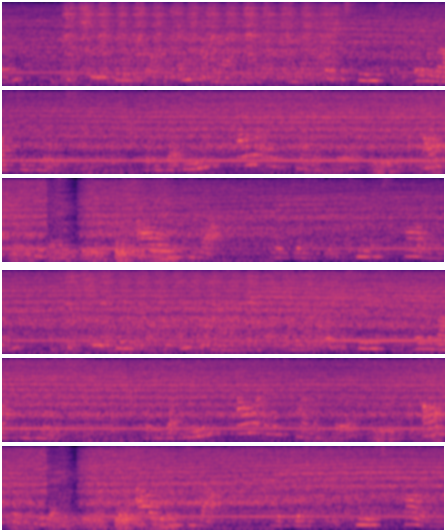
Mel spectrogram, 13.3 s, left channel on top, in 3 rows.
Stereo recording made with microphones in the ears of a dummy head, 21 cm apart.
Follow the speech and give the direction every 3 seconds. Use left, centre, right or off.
left, centre, right, right, right.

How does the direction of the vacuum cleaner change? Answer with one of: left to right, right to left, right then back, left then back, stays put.
left then back.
